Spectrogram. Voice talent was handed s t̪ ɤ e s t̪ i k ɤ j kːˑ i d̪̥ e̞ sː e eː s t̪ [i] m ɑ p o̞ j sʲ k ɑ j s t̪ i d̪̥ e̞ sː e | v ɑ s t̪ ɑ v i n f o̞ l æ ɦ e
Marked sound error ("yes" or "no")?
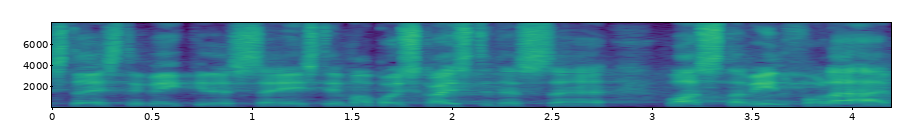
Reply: no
